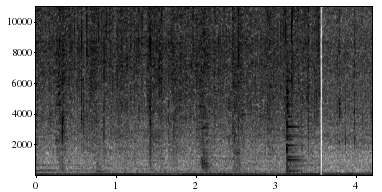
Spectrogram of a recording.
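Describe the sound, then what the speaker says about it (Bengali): Loitta fish with shrimp and salt sizzles steadily while frying in a pan, with a constant hiss and a few scraping stirs of a utensil breaking through now and then. "লবণ দিয়ে নেড়ে ছেড়ে দিলাম।"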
